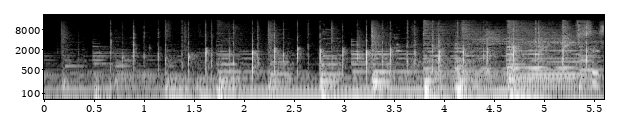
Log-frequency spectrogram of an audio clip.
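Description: A short round of applause from a couple of people: quick, irregular, moderately loud claps that keep up steadily for several seconds over a faint sustained tonal hum, with no one talking.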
